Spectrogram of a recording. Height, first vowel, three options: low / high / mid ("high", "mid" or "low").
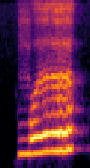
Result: mid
